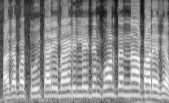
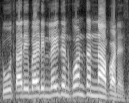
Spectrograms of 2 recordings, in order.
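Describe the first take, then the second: First: Raised voice; heated challenge; angry retort. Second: Raised, higher challenge; heated repeat; angry retort. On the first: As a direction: push back hard at the brother. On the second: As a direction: throw the question back at him. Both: Acted. Brothers quarrel over money.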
